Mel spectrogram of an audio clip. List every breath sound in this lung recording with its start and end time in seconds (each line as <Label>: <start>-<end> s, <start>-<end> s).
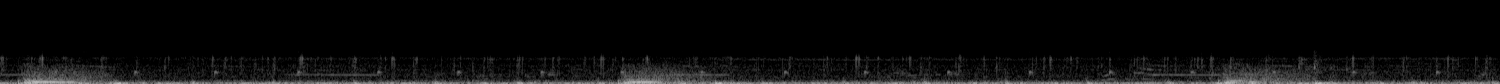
Inhalation: 0.12-1.17 s, 6.16-7.14 s, 12.20-13.21 s
Wheeze: 0.21-0.72 s, 6.25-6.66 s
Crackles: 12.20-13.21 s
